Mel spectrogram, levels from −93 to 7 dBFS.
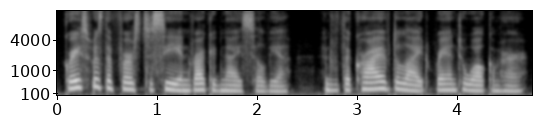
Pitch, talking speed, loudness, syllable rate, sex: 200 Hz, 240 wpm, -20 LUFS, 6.4 syllables/s, female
